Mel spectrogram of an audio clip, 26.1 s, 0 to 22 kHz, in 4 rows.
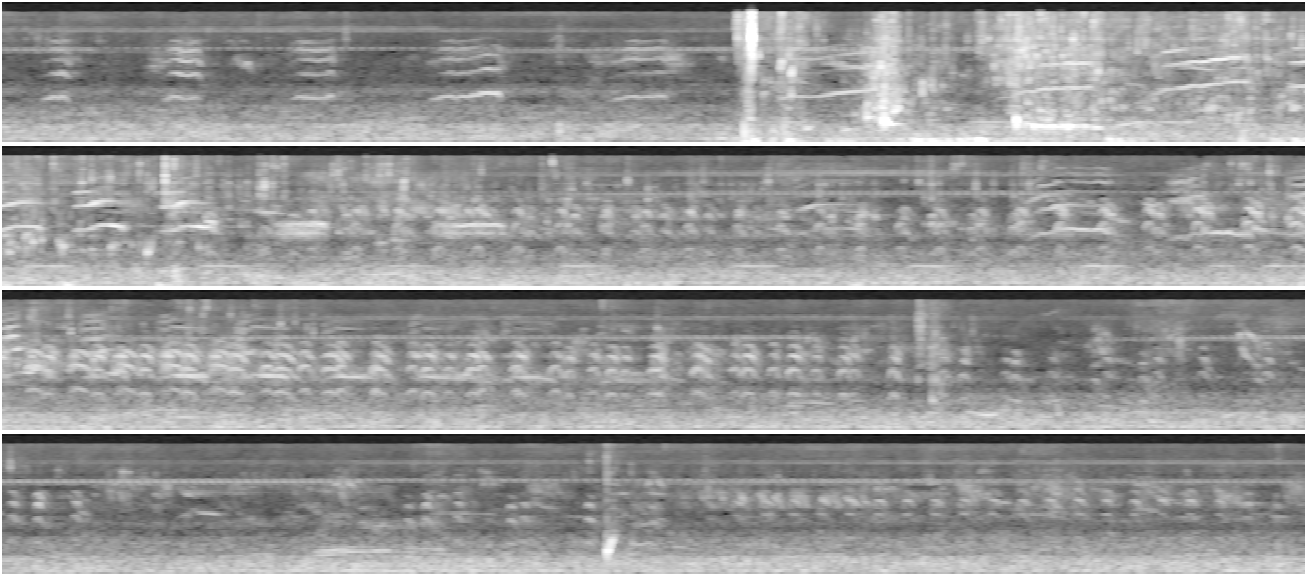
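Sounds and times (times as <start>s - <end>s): faint birds chirping: 0.1s - 26.0s.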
